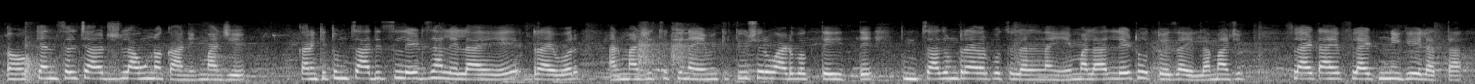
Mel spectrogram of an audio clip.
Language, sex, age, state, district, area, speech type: Marathi, female, 18-30, Maharashtra, Satara, urban, spontaneous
